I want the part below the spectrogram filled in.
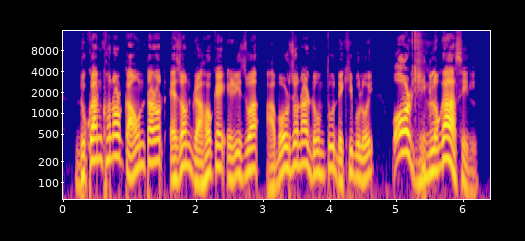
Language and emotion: Assamese, disgusted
